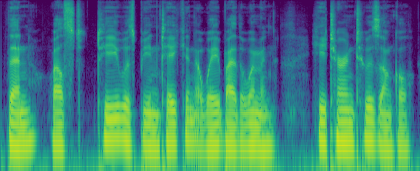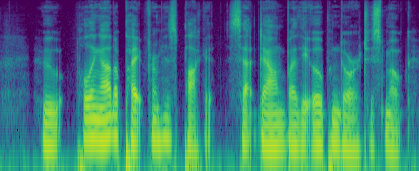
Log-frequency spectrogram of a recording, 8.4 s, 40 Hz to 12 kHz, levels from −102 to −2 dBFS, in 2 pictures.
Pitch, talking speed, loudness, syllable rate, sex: 95 Hz, 220 wpm, -20 LUFS, 5.7 syllables/s, male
